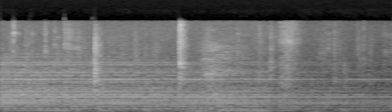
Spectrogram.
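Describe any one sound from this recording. A few light taps sound on a drum kit.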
